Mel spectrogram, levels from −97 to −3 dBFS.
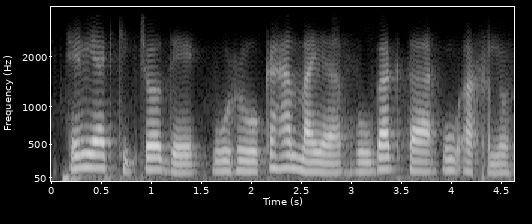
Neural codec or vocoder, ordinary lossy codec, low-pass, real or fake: codec, 24 kHz, 0.9 kbps, WavTokenizer, large speech release; none; 3.6 kHz; fake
